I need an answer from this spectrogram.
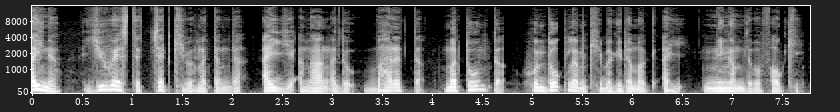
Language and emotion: Manipuri, sad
